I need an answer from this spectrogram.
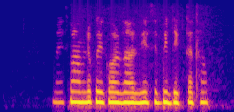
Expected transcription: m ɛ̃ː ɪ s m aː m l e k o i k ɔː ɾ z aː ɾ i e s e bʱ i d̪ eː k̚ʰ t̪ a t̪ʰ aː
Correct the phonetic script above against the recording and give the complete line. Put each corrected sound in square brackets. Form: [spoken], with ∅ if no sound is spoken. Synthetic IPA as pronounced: m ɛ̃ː ɪ s m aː m l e k o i k ɔː ɾ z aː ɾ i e s e bʱ i d̪ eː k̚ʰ t̪ a t̪ʰ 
